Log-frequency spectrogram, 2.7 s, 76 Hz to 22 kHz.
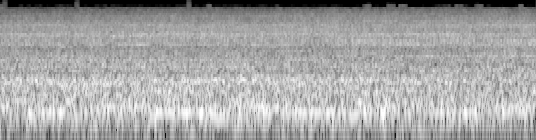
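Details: Samsung 5,000 BTU window air conditioner, rotary compressor, R-22, after repairing a corroded power wire to the capacitor: steady even air rush with a soft hum, no rattles or buzzing; normal running, very quiet.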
